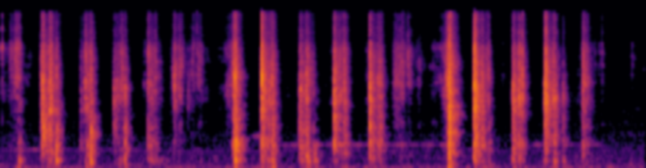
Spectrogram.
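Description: Tarot cards being shuffled by hand: a quick, irregular run of sharp clicks and snaps, about three or four a second.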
